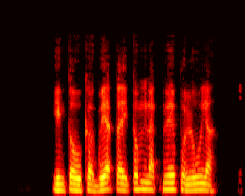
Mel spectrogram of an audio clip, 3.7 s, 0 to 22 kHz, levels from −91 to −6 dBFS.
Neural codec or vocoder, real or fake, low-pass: codec, 24 kHz, 0.9 kbps, WavTokenizer, medium music audio release; fake; 10.8 kHz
